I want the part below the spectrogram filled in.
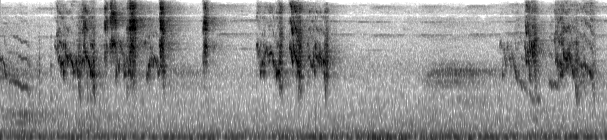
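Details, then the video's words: A group of five lovebirds fluttering and chirping: quick clusters of bright, high, squeaky chirps in bursts separated by short pauses, with one softer, steady, slightly lower note in between. "Five Little Lovebirds Chirping Sounds"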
